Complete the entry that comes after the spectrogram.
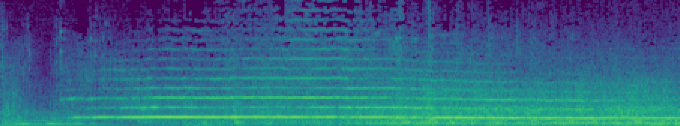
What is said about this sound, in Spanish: Por la noche un tren a vapor atraviesa una planicie.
